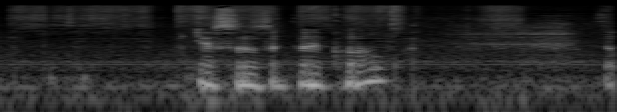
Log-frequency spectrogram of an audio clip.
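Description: Fingers rub a sticker firmly onto paper.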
